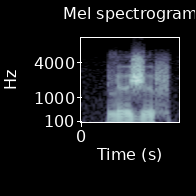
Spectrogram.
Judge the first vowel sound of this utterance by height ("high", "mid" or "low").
mid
